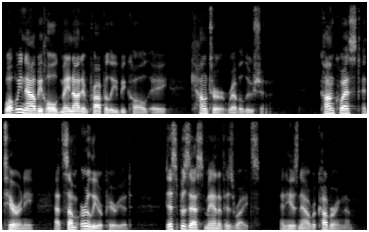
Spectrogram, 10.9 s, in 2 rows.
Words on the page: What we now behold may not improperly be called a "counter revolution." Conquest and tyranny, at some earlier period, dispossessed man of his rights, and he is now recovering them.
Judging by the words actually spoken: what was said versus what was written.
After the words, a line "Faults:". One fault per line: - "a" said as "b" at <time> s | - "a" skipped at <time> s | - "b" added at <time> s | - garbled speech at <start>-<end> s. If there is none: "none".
What we now behold may not improperly be called a "counter revolution." Conquest and tyranny, at some earlier period, dispossessed man of his rights, and he is now recovering them.
Faults:
none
